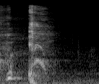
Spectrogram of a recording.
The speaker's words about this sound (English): No, I have got the coughs.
